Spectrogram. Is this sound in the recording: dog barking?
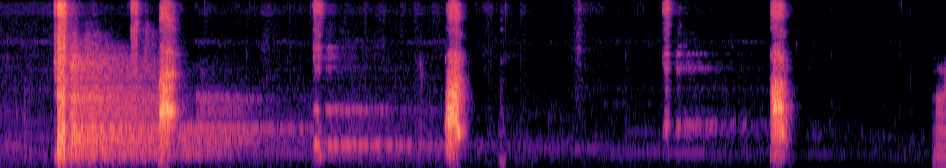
yes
